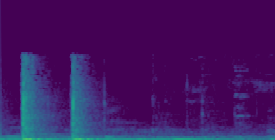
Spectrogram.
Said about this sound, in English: I bang on the door.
